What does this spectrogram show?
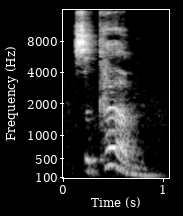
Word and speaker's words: succumb: Number 9, letter U, as in succumb, succumb. The B there is silent.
